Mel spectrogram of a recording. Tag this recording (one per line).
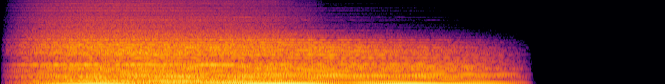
granular
pad
choir
background
processed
